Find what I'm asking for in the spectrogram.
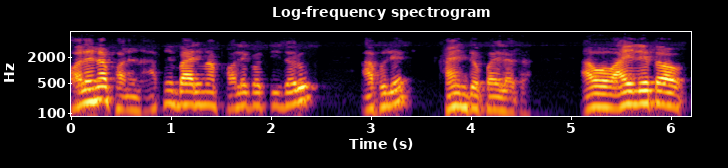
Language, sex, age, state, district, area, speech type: Nepali, male, 60+, West Bengal, Darjeeling, rural, spontaneous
